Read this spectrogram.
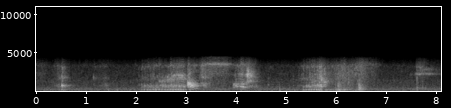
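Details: Male Victorian bulldog talking with his owner: a run of low, throaty grumbles and drawn-out moaning vocal sounds that rise and fall over several seconds, with short pauses between bursts.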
